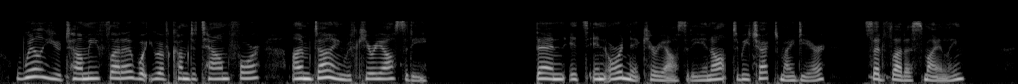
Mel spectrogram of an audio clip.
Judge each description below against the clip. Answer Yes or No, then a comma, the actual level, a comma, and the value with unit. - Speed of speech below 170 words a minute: No, average, 185 wpm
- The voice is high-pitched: Yes, very high, 250 Hz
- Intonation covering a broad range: No, average, 3.6 semitones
